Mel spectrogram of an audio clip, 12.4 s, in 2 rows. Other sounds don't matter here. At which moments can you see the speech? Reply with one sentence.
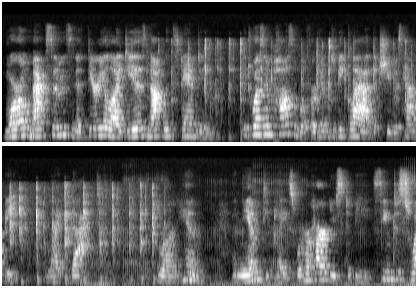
The speech can be heard from 0.0 to 7.7 s and from 8.5 to 12.3 s.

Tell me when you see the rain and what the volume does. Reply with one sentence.
You can't hear the rain here.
